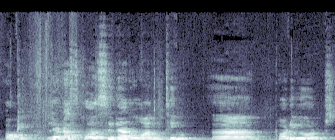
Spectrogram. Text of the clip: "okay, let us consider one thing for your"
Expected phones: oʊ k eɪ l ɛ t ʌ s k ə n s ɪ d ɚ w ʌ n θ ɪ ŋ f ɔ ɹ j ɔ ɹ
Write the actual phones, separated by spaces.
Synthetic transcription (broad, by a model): oʊ k eɪ l ɛ t ʌ s k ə n s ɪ d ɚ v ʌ n t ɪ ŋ p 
